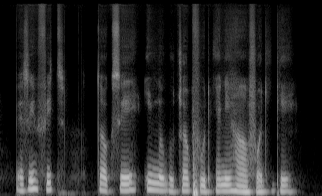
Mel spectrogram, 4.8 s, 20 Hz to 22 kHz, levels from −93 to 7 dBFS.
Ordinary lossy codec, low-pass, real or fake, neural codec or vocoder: none; none; fake; autoencoder, 48 kHz, 32 numbers a frame, DAC-VAE, trained on Japanese speech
